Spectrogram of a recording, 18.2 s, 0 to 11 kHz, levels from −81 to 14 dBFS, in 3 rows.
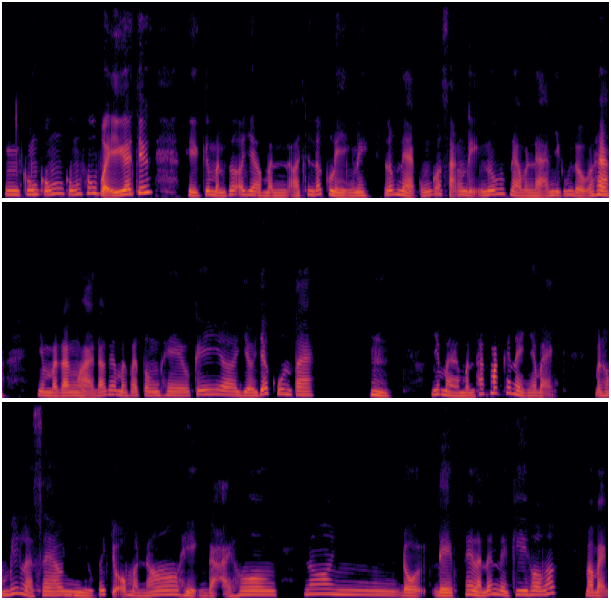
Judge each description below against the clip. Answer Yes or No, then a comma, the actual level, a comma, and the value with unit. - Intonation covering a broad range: No, average, 4.3 semitones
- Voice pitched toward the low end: No, high, 210 Hz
